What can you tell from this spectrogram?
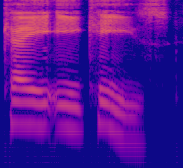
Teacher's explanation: with the accent on the first syllable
